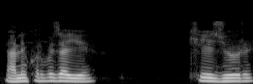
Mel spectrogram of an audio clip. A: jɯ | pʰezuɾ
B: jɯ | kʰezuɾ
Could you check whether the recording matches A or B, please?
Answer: B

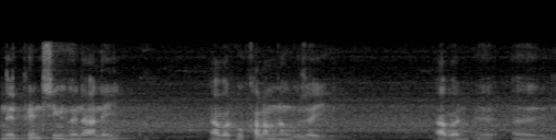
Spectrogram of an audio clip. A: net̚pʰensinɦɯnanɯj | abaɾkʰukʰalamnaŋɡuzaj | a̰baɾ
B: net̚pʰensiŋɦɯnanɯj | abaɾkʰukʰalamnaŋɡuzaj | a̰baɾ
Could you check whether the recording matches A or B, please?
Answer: B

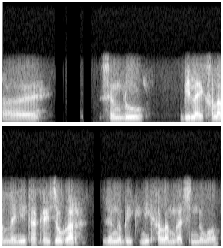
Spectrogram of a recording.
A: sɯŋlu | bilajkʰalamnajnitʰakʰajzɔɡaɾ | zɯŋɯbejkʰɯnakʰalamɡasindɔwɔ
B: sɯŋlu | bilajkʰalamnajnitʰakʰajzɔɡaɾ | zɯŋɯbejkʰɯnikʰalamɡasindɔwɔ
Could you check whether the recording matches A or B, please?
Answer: B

